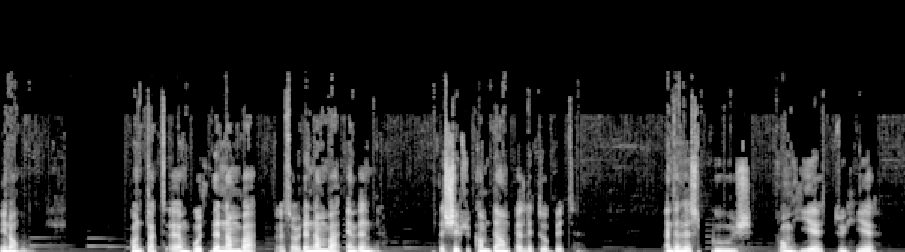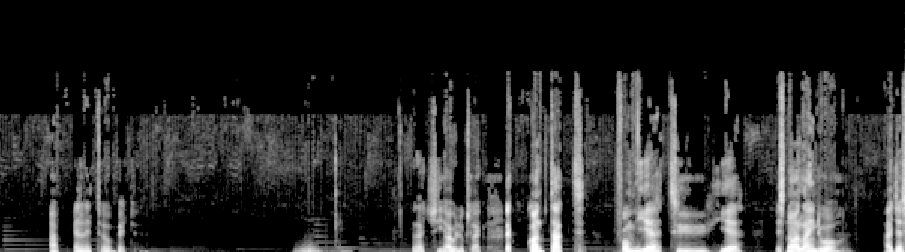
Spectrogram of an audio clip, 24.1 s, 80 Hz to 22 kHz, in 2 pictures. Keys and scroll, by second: 5.9 Down, 6.2 Down, 6.4 Down, 7.1 Down, 12.3 shift+Up, 12.5 shift+Up, 12.6 shift+Up.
